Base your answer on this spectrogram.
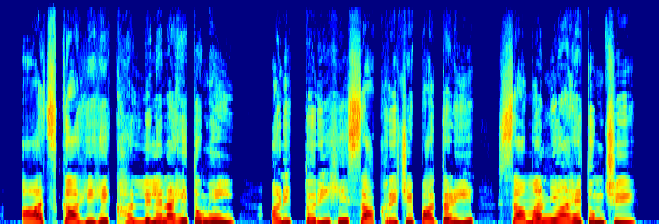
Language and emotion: Marathi, surprised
